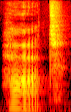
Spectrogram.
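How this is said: The R is dropped and the vowel lengthened. "no inglês britânico a gente oculta um pouco esse R"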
